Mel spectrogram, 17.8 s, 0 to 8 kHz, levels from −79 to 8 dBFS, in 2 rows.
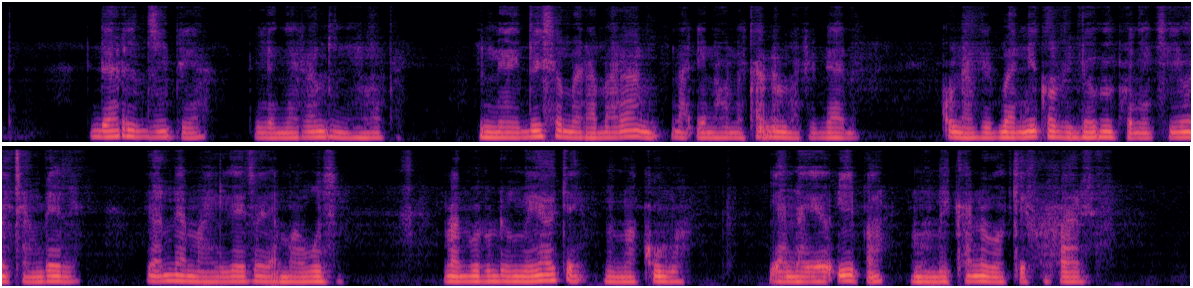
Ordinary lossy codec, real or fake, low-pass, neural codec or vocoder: MP3, 64 kbps; fake; 7.2 kHz; codec, 24 kHz, 1 kbps, SNAC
